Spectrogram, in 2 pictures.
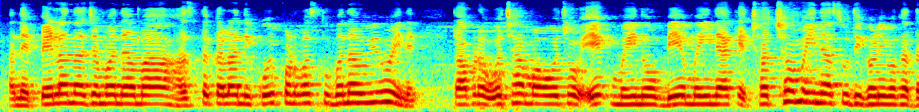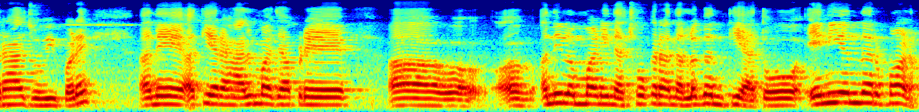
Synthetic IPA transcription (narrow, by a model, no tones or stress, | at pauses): ənepɛlanad͡ʒəmanamãɦəst̪əkəlanikoipəɳʋəst̪ubənaʋːiɦojne | t̪oapɽ̃eot͡ʃʰamãɦot͡ʃʰoʔekməɦinobeməɦinaket͡ʃʰət͡ʃʰəməɦinasud̪ʱiɡʱəɽ̃iʋəkʰət̪̚d̪ɾaɦad͡ʒɦoʋipəɽe | əneət̪jaɾeɦalmãd͡ʒapɽ̃e | əniləmbaɽ̃inat͡ʃʰokɾanaləɡənt̪ʰijat̪oeniənd̪əɾpəɳ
